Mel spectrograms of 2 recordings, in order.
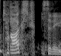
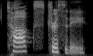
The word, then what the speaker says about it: Toxtricity: You know how to say electricity, right? Yes, electricity. Okay, so instead of saying electricity, say toxtricity. Toxtricity.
